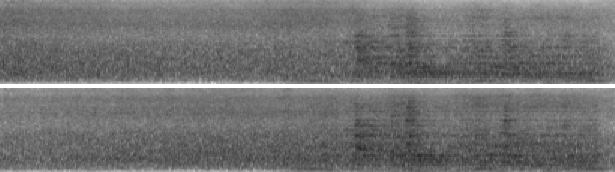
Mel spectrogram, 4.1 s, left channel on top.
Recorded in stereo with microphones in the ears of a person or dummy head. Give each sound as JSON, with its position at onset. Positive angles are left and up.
{"t": 1.9, "sound": "a sliding door", "side_deg": -15, "distance_m": 0.9}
